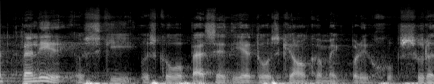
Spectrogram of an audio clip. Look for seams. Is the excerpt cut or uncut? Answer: uncut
